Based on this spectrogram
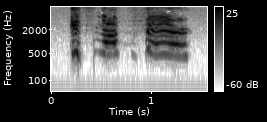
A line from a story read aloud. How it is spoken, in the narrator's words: She screamed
